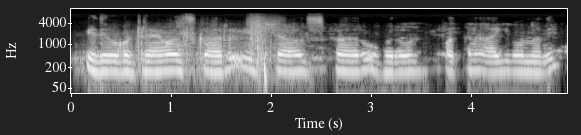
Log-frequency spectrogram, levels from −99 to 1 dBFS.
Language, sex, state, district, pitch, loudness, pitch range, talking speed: Telugu, male, Andhra Pradesh, Guntur, 160 Hz, -14 LUFS, 155-165 Hz, 145 wpm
